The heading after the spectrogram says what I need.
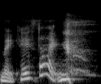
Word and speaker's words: Mai-kee Tsang: But no, when we speak English, it's Mai-kee Tsang.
